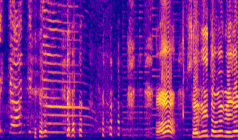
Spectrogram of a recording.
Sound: laughs

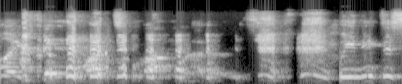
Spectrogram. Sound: laughing

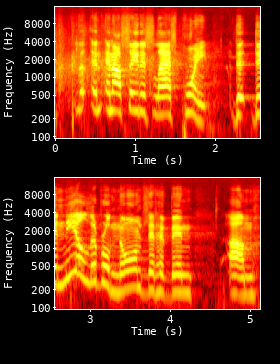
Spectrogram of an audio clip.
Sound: applause

